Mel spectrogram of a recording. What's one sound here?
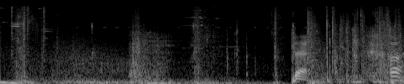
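A sniper rifle fires a loud single shot.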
